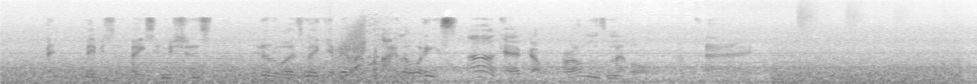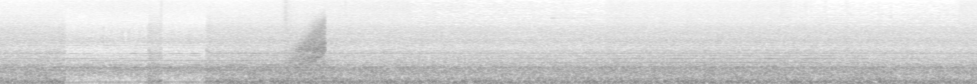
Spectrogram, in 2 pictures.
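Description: A low engine drones steadily.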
